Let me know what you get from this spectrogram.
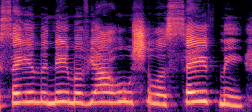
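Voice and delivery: high, loud prayer instruction; urgent prayer lead. Retold or imitated. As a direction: tell him firmly what to say. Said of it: "I was like".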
